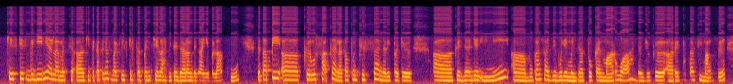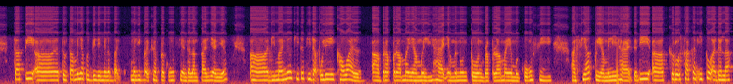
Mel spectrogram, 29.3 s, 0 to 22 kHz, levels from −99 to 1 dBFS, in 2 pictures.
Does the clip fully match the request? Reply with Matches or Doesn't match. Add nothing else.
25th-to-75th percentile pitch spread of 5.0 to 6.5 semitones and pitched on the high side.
Doesn't match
